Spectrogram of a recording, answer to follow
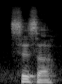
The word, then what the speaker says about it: Sissa: Scissor. Yeah. She her name's like Scissors, but it's spelled Sissa because of all the Bretonians.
